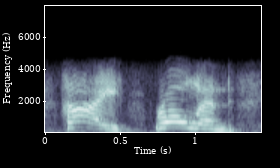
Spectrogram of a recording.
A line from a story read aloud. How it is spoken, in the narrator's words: Cuthbert screamed deliriously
